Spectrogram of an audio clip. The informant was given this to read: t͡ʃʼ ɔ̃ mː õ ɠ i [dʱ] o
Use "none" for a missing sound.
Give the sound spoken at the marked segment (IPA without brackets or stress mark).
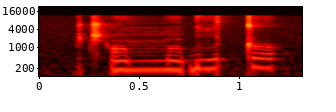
tː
